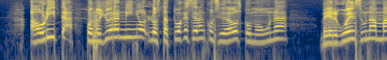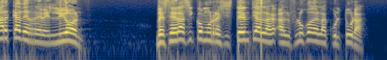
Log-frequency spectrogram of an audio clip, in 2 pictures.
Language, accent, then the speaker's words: Spanish; Mexico; Cuando yo crecí en México, iba a una secundaria, eran muy estrictos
